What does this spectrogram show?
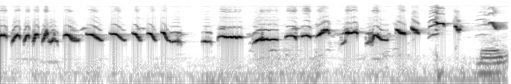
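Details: White-rumped shama morning lure: a continuous, fast and varied stream of whistled, warbled and slurred notes, dense and melodious, ending on a higher note.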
